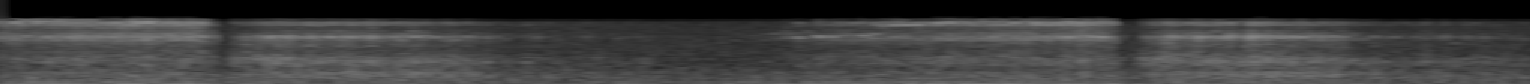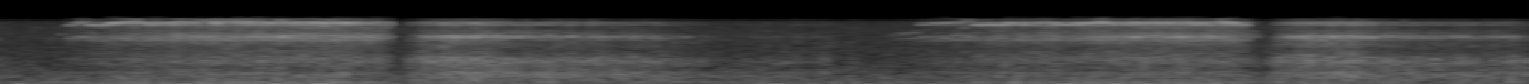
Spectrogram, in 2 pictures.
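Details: Pet cat with a deep, even purr that rises and falls with each breath, roughly every two seconds, and a soft breathy hiss layered over the rumble.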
